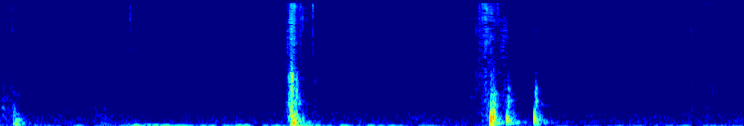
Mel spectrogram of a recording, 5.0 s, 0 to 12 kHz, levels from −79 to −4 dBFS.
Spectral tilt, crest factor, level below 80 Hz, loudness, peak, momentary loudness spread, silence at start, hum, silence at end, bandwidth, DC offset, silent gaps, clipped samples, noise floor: -5.5 dB/octave; 30 dB; -52 dBFS; -37 LUFS; -12 dBFS; 20 LU; 0.1 s; none; 1.3 s; 11.5 kHz; under 0.1%; none; under 0.1%; -68 dBFS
